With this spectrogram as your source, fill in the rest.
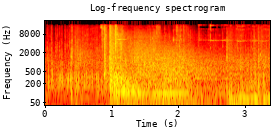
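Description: A rifle fires a single loud, booming shot.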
